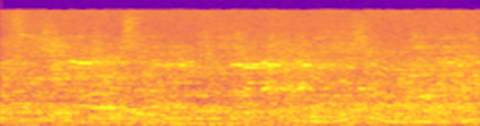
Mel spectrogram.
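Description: Indistinct voices of people talking, with no clear words, over a continuous steady background.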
